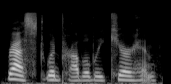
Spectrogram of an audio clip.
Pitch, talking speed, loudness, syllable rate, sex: 195 Hz, 175 wpm, -22 LUFS, 4.7 syllables/s, female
